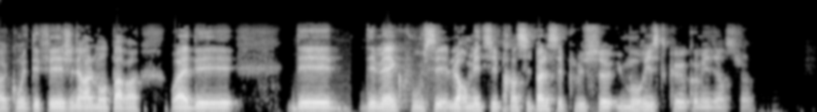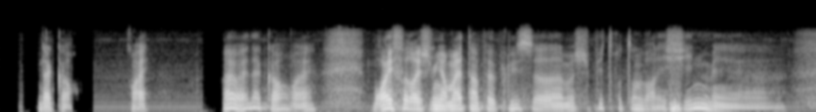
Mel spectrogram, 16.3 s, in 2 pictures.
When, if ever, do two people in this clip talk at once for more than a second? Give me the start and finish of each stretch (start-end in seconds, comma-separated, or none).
none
